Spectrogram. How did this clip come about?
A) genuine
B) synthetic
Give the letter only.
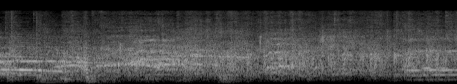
B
